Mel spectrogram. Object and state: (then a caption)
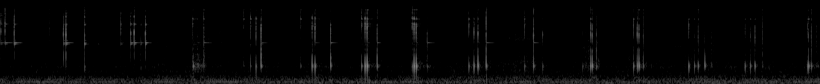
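Ceramic coffee mug. A dark glossy hollow ceramic coffee mug is tapped with long nails on its side and on its unglazed bottom. The result is a quick series of sharp, bright clicks with a faint ringing tone near 900 Hz over a low, steady background hum.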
